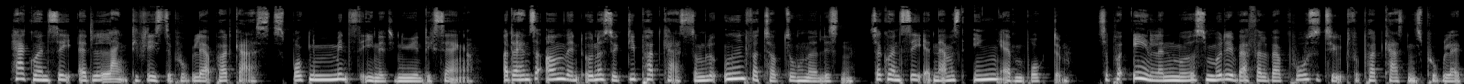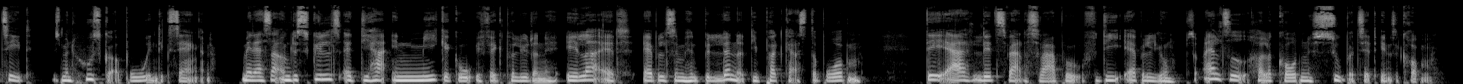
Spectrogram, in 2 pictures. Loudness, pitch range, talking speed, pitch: -20 LUFS, 165-210 Hz, 220 wpm, 185 Hz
